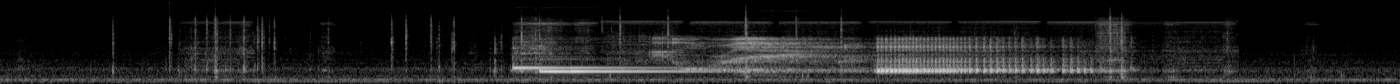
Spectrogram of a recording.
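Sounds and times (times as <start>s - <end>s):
spooky electronic warble: 5.2s - 11.6s.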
